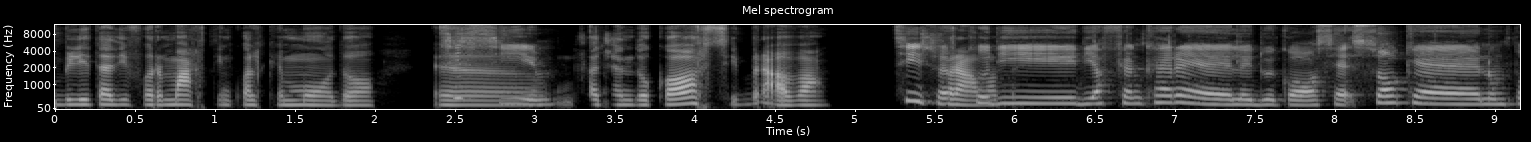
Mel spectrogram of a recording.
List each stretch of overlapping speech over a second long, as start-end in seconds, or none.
none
